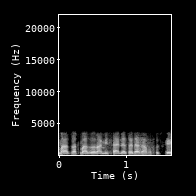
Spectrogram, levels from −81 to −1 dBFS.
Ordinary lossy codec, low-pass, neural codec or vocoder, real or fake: AAC, 16 kbps; 3.6 kHz; none; real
